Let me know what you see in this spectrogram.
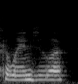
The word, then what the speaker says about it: calendula: Calendrum. Did I say that right? – I say calendula.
